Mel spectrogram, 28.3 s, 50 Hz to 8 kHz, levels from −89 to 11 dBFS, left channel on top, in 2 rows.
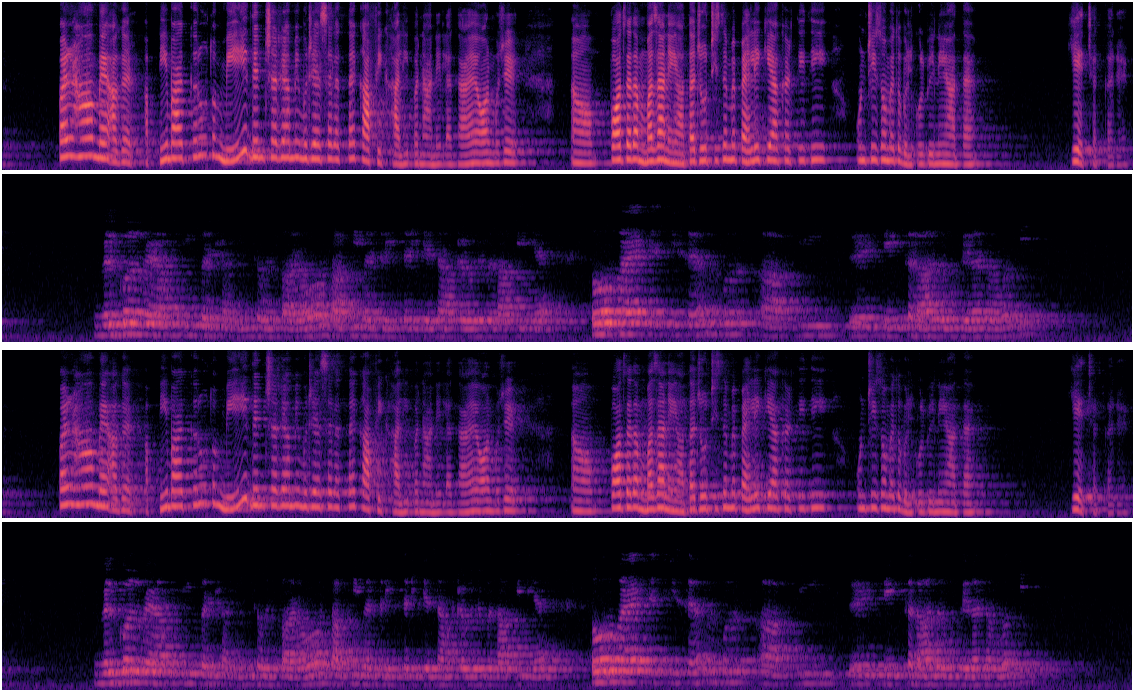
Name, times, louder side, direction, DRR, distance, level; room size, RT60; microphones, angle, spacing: voice 1, 0.7-1.7 2.0-6.4 7.1-10.3 10.7-12.2 13.4-13.5 13.8-14.1, left 4 dB, 45° left, 16 dB, 0.7 m, -27 dB
voice 2, 15.3-21.0 21.5-24.4 24.7-26.9, equal, 40° right, 1 dB, 6.0 m, -37 dB
29.0 x 15.5 x 6.8 m, 1.5 s
head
